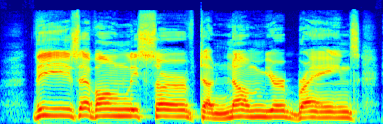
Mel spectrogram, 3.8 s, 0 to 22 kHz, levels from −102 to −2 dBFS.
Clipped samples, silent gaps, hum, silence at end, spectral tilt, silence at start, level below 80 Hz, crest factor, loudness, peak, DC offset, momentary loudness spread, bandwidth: under 0.1%; none; none; 0.15 s; -4.5 dB/octave; 0.35 s; -62 dBFS; 14 dB; -18 LUFS; -4 dBFS; under 0.1%; 5 LU; 16.5 kHz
